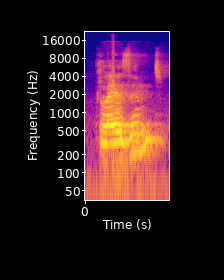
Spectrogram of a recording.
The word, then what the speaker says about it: pleasant: la prononciation a changé il y a d'autres exemples dans lequels le digramme E A est prononcé e par exemple bread head pleasant et peant ce sont autant de mots dans lesquels le digramme EA est prononcé est il faudrait donc pour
